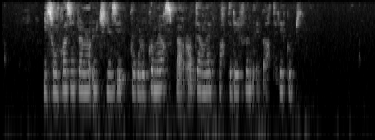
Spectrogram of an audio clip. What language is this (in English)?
French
